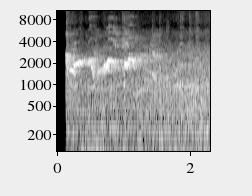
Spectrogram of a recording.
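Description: A bird calling with a few high, sliding notes in the first second or so, over steady street traffic noise.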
